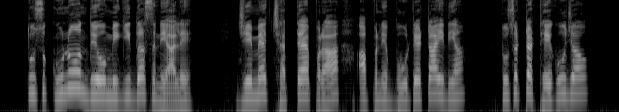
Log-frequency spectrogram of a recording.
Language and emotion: Dogri, angry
